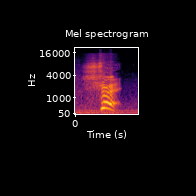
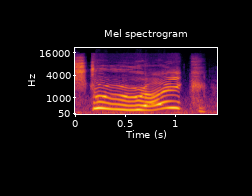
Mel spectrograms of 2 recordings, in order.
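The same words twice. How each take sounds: First: The word is said plainly without exaggeration. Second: The word is called out big and exaggerated. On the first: "Or do you just go" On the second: "do you do it like all exaggerated?"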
